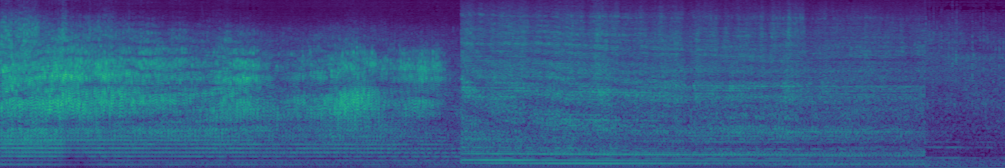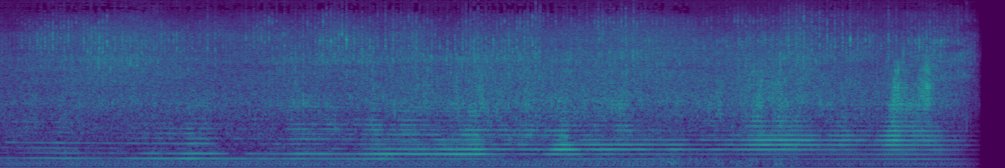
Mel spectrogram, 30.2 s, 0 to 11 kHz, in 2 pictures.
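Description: Propeller engine of an aerobatic biplane in flight, running steadily with sudden jumps in pitch about 7 and 14 seconds in and a slow rise and fall after that. The sound cuts off abruptly just before the end.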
